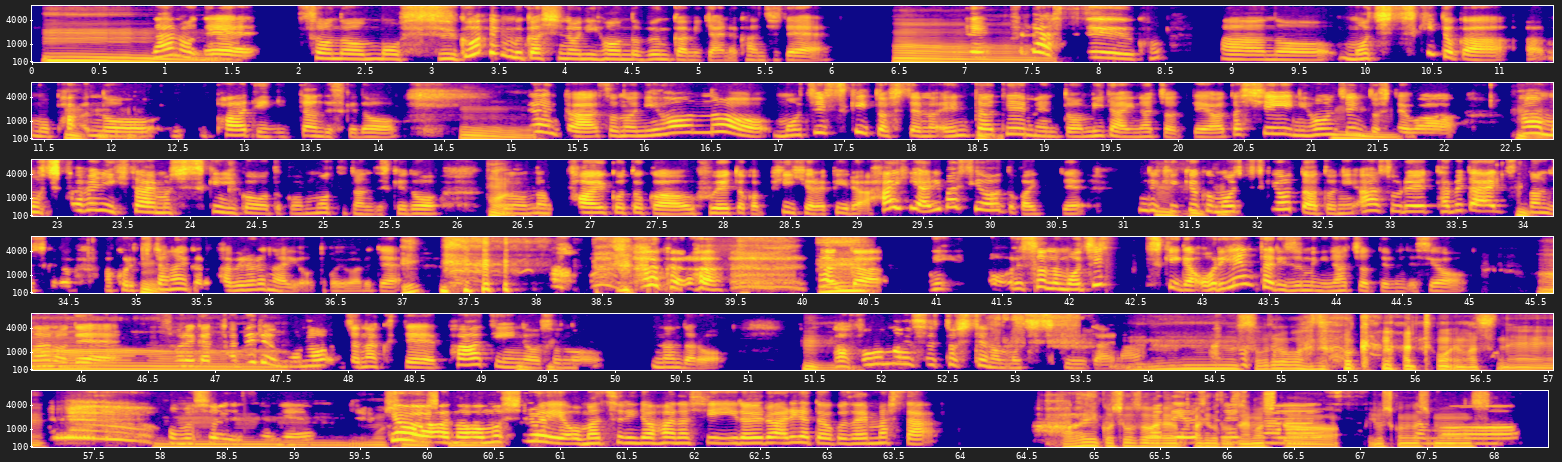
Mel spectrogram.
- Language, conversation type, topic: Japanese, unstructured, あなたにとってお祭りにはどんな意味がありますか？
- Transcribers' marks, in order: tapping; chuckle; laugh; in English: "オリエンタリズム"; drawn out: "ああ"; chuckle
